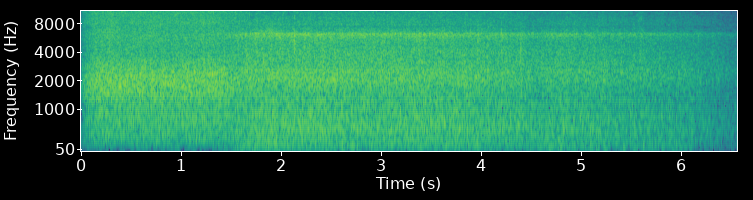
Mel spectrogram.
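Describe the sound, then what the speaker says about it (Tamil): Light rain falling across Chennai at night, a steady broadband hiss of drops that stays loud and even for several seconds before gradually fading, with no voices. "நள்ளிரவு முதல் சென்னையின் பல்வேறு இடங்களில் லேசான மழை பெய்து வருகிறது"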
